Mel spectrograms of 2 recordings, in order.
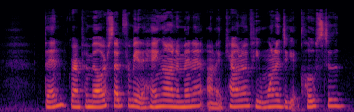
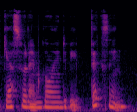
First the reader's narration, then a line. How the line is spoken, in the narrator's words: I whispered back at him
